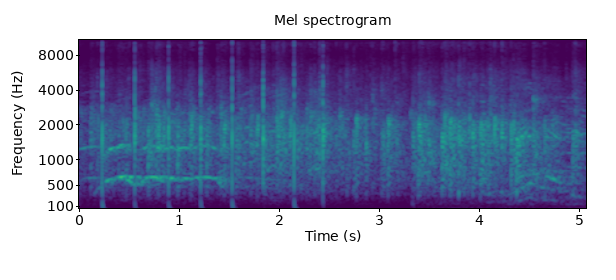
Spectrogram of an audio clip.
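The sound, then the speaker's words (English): An audience at a Father's Day pancake breakfast applauds the fathers standing up, with sharp, distinct claps standing out over a steady wash of crowd noise and a few cheering voices, the clapping thinning slightly toward the end. “Let's give all the dads a round of applause.”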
